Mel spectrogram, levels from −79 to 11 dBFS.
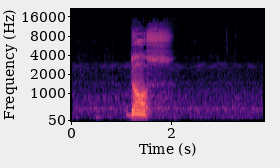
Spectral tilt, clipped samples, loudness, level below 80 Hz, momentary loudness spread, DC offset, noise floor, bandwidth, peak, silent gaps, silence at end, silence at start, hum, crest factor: -3 dB/octave; under 0.1%; -18 LUFS; -64 dBFS; 22 LU; under 0.1%; -49 dBFS; 15.5 kHz; -2 dBFS; none; 1.85 s; 1.1 s; none; 20 dB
